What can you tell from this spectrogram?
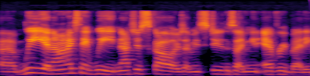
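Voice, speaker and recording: Very wide pitch swings from a woman with an American accent. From US West, Los Angeles. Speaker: retired communication professor. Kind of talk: panel discussion.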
